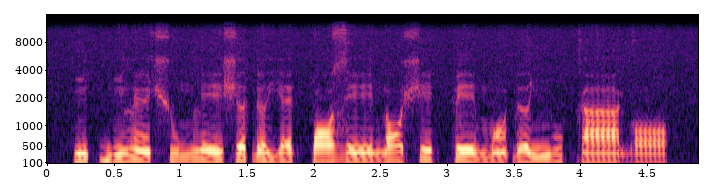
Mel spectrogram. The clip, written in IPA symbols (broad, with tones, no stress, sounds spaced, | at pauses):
ĩ˦ t b ĩ˧ l ɛ̃˨ ʃ u˨ m l e˨ ʃ ə˦ ɗ ə˨ j ɛ˨ k͡p ɔ˧ z eː˨ n ɔ˧ ʃ e˧ k͡p e˦˨ m ɔ̃˨ ɗ ə˦ ɲ u˦ k aː˨ ɡ ɔ˨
